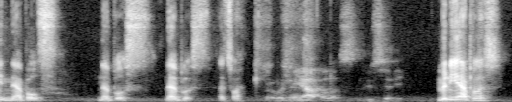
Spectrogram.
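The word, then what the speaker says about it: Nablus: city Naples you know Arabs can't pronounce the letter P so they say nebbles neis neis that's whyis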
